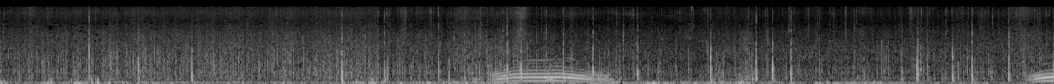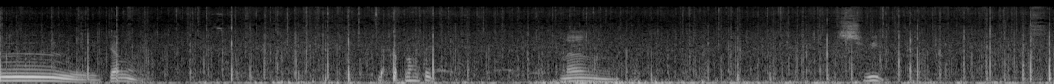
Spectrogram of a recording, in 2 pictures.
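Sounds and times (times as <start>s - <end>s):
rain falling: 0.0s - 21.0s
long low rising falling calls: 4.6s - 17.5s.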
